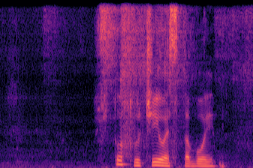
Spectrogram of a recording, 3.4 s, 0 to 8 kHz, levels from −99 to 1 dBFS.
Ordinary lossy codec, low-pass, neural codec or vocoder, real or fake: none; none; codec, 16 kHz, 16 kbps, FunCodec, trained on Chinese and English, 50 frames a second; fake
